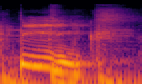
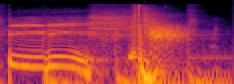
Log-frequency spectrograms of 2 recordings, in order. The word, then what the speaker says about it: pirix: escuchado tratar de decir pirix, que en realidad en yucateco se debe decir pirish. Es la traducción correcta, es la pronunciación correcta, pirish, que significa culo.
